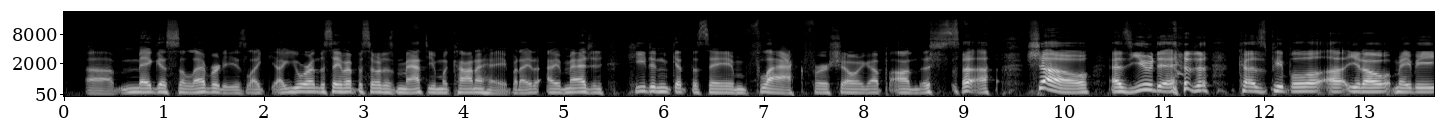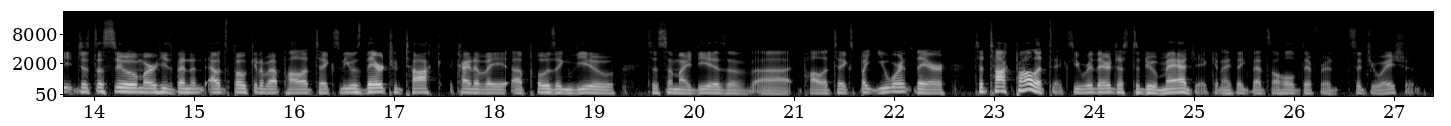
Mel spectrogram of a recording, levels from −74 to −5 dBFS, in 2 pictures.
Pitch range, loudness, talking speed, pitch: 120-145 Hz, -29 LUFS, 190 wpm, 130 Hz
